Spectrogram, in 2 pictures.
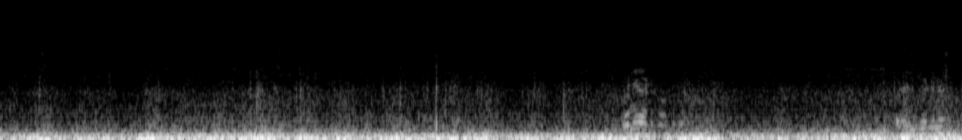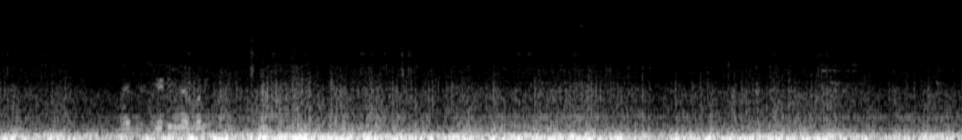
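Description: A car engine hums steadily while driving on a wet road.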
